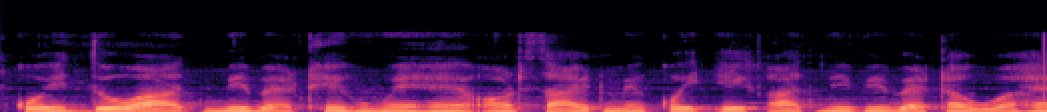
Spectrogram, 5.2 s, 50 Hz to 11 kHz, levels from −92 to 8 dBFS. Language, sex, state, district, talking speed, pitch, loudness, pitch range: Hindi, female, Chhattisgarh, Raipur, 185 wpm, 240 Hz, -17 LUFS, 225-250 Hz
